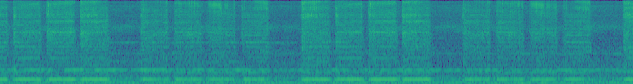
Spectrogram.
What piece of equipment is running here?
slide rail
